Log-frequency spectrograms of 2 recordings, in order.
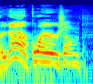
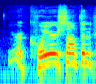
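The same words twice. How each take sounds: First: Lightly put-on southern accent, higher and louder. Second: Said in the usual way. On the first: Reader redoing the line as intended, southern accent. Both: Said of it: "Say that with a southern accent".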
